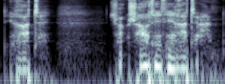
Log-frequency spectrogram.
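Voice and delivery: halting, whispery croak; breath-heavy, urgent rasp. A narrator's reading. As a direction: plead hoarsely, stumbling on the words. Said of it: "krächzte er".

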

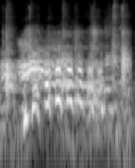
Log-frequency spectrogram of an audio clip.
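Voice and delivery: high giggling laugh; amused giggle; laughter. Real, not acted. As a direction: laugh at the one who's out. Laughter after someone is out.

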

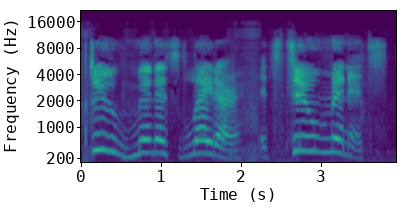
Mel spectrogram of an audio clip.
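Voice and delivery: slow, stretched time card; drawn-out time-skip announcement. Pretend. Announcing the time skip to viewers, slow and stretched. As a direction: draw each word out like a caption.

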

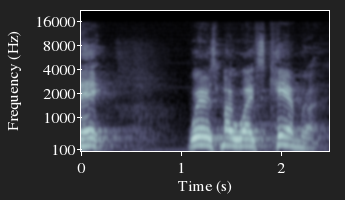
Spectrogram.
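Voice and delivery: retold shout. Husband confronting the bag lady, loud angry demand. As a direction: call out after her, accusing.

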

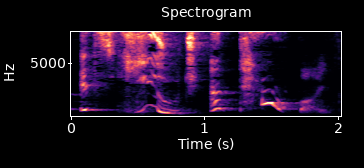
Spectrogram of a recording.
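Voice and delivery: high-pitched squirrel wail; frightened cry. Acted. Squirrel told to keep describing, frightened cry. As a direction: cry it out high in hammed-up terror. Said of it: "cried the squirrel".

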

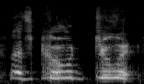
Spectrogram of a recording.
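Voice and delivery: high, mock-heroic rallying call; imitating brave friends. Friends rallying for their vaccines, hammed-up bravado. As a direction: pump up the group, hammed-up. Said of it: "Me and my friends were just like".

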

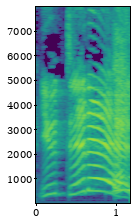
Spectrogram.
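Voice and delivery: loud, high congratulation; big high-pitched praise; excited cheer. Pretend. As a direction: cheer the kids on loudly. Cheers children after the song.

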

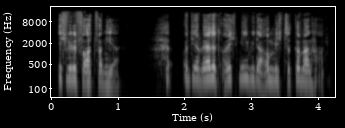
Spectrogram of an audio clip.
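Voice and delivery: high, loud voice on the edge of tears; hurt and near tears, pushing them away; tearful outburst. Acted. Pilar telling the family they spoiled everything, high and tearful. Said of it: "Tränen erstickten ihre Stimme".

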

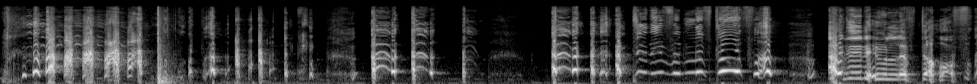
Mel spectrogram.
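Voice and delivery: high, squealing words through laughter; helpless laughing. Real, not acted. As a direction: barely get it out for laughing. Laughs hard at instant failure.

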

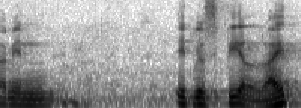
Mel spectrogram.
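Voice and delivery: ordinary delivery

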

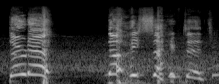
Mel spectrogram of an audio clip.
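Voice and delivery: sudden high yell of his name; real excitement; excited shout. Real, not acted. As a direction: shout it as the shot comes in. Excited chance at goal.

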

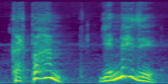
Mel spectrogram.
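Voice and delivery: a high, startled cry of her name; as if the paper just knocked the breath out of him; stunned. Acted. Husband sees the wedding news, startled cry. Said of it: "திகைத்துப் போய் கேட்டான்".

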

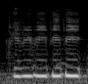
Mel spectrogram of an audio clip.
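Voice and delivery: high repeated "dee" blips; little game noises. Pretend. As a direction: imitate a cute video-game sound effect. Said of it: "I make little noises just like the game".

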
